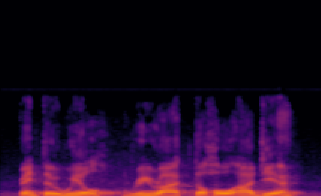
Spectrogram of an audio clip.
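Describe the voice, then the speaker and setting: A man's voice sits fairly high in pitch and has a dark, mellow tone. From South Africa. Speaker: Islamic teacher. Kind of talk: lecture. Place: studio.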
